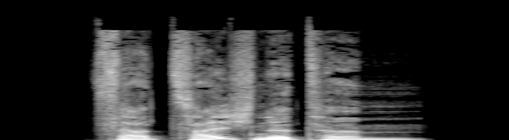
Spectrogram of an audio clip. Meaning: strong dative masculine/neuter singular of verzeichnet
- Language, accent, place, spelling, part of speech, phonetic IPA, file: German, Germany, Berlin, verzeichnetem, adjective, [fɛɐ̯ˈt͡saɪ̯çnətəm], De-verzeichnetem.ogg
